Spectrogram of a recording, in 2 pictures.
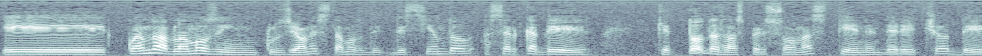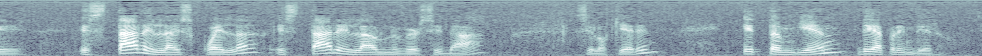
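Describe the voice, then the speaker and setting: A Brazilian accent at a fairly slow pace. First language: Portuguese (speaking Spanish). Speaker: education academic. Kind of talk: radio interview.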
